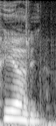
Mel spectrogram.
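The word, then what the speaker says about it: Khiary: Et donc nous recevons, alors, tu connais que je massacre à chaque fois ton nom, Sophia. Donc je vais juste dire Sophia et je vais t'essayer de prononcer... de belle manière, ton nom, mieux que moi. – Khiari.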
